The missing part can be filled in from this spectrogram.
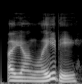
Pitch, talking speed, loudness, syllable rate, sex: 165 Hz, 220 wpm, -16 LUFS, 6.0 syllables/s, female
